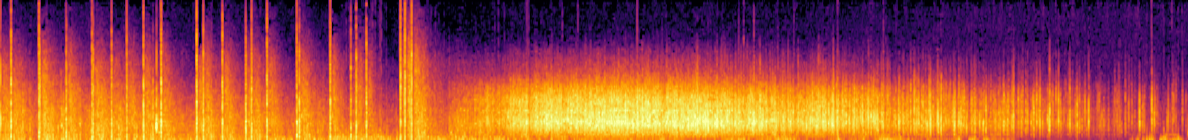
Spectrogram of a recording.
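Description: Aerial fireworks: a rapid string of bangs over the first four seconds, ending in a heavy bang about four seconds in. A large glittering shell burst follows with a dense, sustained crackle that fades out near the end.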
